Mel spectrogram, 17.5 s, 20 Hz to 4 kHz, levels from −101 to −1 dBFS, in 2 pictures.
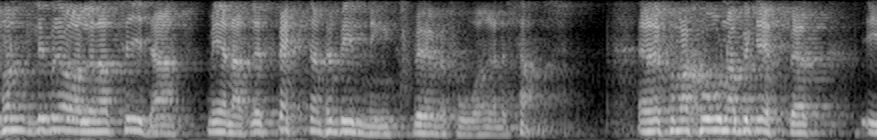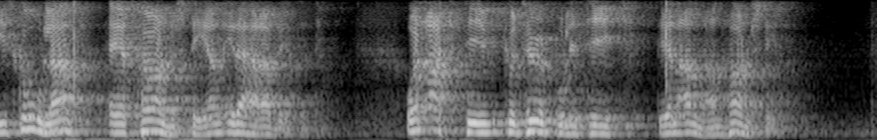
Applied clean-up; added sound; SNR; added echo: neural separator model SepFormer DNS4.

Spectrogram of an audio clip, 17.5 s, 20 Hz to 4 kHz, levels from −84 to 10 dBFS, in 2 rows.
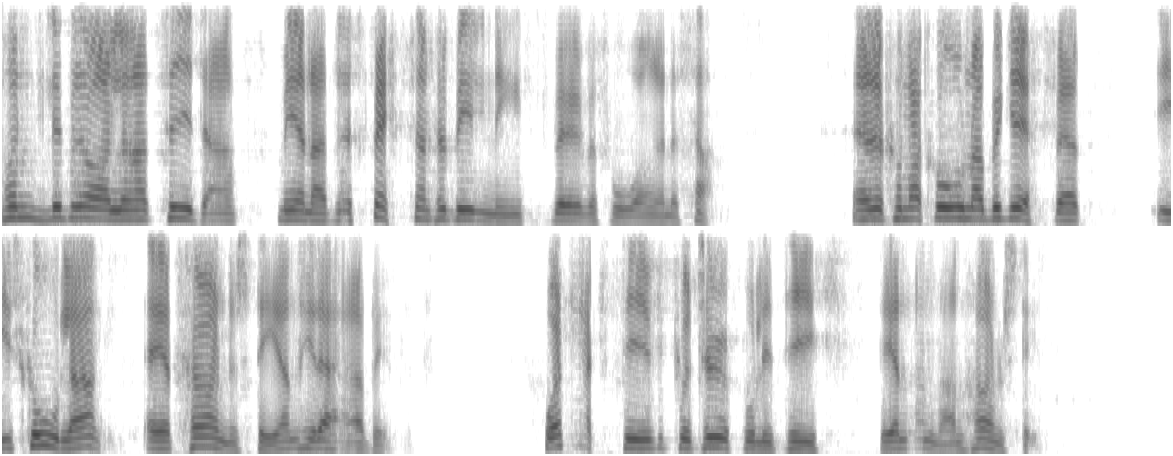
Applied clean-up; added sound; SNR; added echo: neural separator model SepFormer WHAMR!.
